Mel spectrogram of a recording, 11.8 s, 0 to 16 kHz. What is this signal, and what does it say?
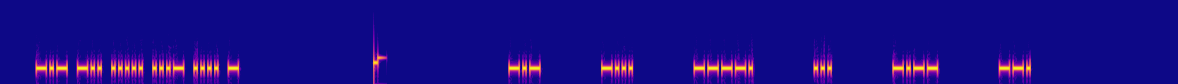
Morse code, heard as a keyed tone, about 36 wpm, spaced as for 18 wpm, 700 Hz. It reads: KD5VHT KB9SYG
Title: USA Call Signs - 6 Characters - 6x Character Spacing - 35wpm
